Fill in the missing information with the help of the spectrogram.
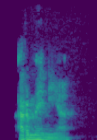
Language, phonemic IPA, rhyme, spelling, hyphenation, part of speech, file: Romanian, /arˈme.ni.a/, -enia, Armenia, Ar‧me‧ni‧a, proper noun, LL-Q7913 (ron)-Armenia.wav
- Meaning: Armenia (a country in the South Caucasus region of Asia, sometimes considered to belong politically to Europe)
